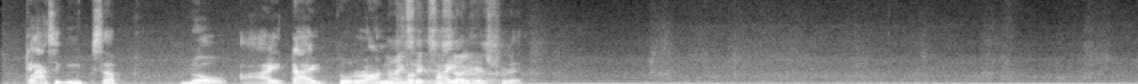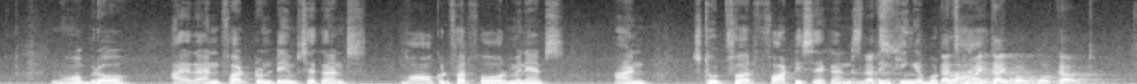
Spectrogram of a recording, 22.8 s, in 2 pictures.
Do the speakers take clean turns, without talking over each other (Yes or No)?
No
